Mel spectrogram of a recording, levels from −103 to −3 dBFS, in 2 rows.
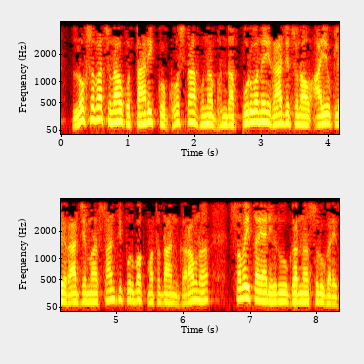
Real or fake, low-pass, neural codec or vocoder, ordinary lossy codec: real; 3.6 kHz; none; none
